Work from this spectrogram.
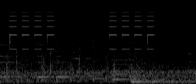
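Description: A player's wristwatch alarm in the zombie survival game Project Zomboid chirps in two quick bursts of rapid high electronic beeps, faint and crisp, with a short gap between the bursts.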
